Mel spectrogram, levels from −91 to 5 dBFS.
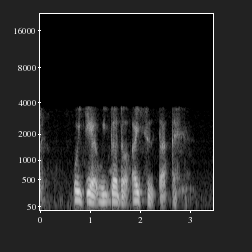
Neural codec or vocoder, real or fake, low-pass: codec, 16 kHz, 8 kbps, FunCodec, trained on Chinese and English, 25 frames a second; fake; 3.6 kHz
